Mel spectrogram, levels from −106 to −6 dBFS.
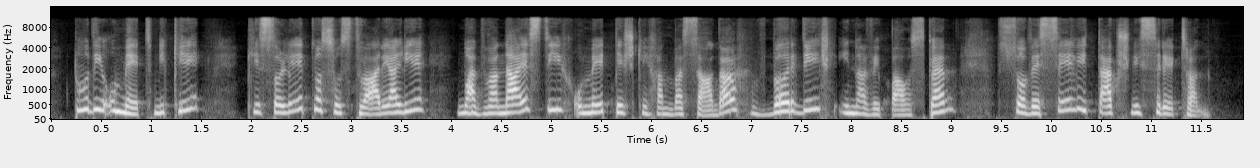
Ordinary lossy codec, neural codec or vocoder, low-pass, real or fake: none; codec, 24 kHz, 1.5 kbps, HILCodec; 10.8 kHz; fake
